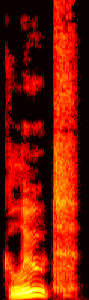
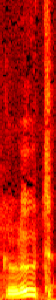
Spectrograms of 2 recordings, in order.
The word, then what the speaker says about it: Glut: It's pronounced Glut, apparently. G-L-U-T, Glut, not glut, like we were saying.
